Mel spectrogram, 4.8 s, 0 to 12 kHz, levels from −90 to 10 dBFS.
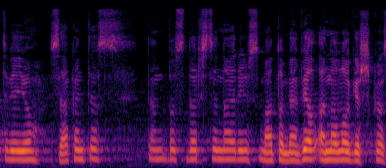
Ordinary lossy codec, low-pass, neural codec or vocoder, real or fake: AAC, 64 kbps; 9.9 kHz; none; real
